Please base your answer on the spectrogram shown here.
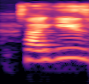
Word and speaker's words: Tuggies: Tuggies rhymes with Huggies.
